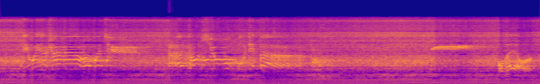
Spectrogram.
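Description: Recorded French station scene played by the MTH Chapelon Pacific model locomotive's onboard sound system: indistinct voices over a steady background, with a short high tone about six and a half seconds in.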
